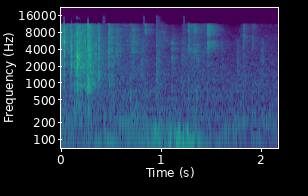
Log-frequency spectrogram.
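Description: A bag of Lay's sour cream and onion potato chips crinkling as it is grabbed and handled. A dense burst of crackling in the first half second gives way to lighter, scattered crinkles that fade out.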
